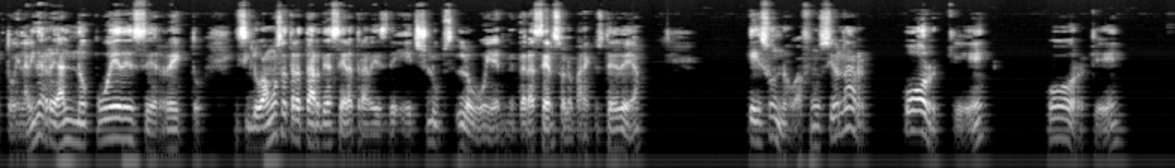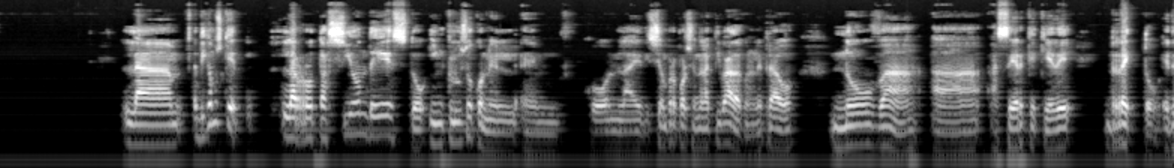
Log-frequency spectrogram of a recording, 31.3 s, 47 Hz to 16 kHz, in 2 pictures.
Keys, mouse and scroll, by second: 1.4-2.8 middle drag, 4.6 ctrl+r, 5.2-5.9 scroll up 1, 5.9-6.5 scroll down 1, 6.5 click, 7.6 click, 8.2-10.0 middle drag, 10.0 scroll up 1, 10.2 shift+middle click, 11.6-13.1 scroll down 1, 13.5 3, 15.6 1, 17.0-17.6 scroll up 2, 17.6-18.7 scroll down 2, 18.7-20.1 middle drag, 21.2 shift+middle click, 21.5 shift+middle click, 22.7-23.7 scroll up 2, 24.9 click, 25.7-26.9 scroll down 3, 27.1-28.9 shift+middle drag, 27.3 typing, 30.1 typing.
